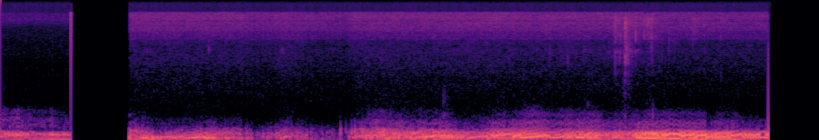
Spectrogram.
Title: stomach growling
